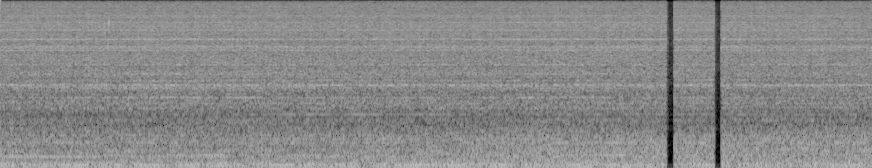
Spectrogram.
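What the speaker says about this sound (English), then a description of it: "we're gonna just hunker down and wait for that storm to pass" A storm rumbles in the video game No Man's Sky, a steady low roar filling the scene with constant wind-like noise and no voices.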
